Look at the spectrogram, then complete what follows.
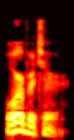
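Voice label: "orbiter", English, British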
